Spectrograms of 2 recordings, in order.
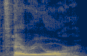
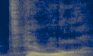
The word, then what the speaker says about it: terroir: I know the two R's are kind of fluid. And then the O-I-R, it's oi. Terroir.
